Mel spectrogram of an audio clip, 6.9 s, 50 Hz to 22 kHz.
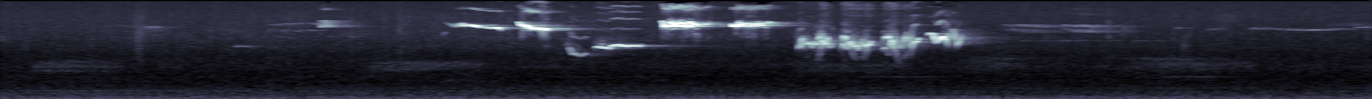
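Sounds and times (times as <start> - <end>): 
European robin Erithacus rubecula singing: 2.3 - 4.9.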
